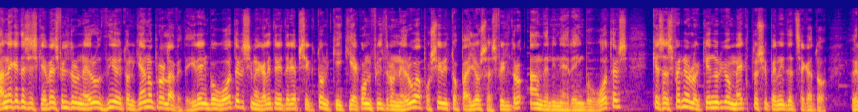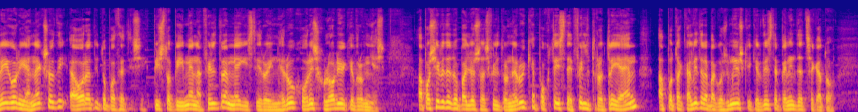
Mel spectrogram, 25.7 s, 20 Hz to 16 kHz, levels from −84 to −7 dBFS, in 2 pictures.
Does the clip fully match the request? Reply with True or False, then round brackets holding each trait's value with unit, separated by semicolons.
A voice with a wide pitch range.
False (5.0 semitones)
